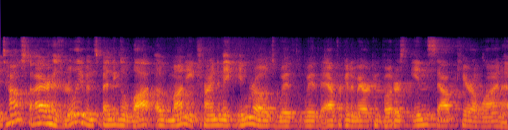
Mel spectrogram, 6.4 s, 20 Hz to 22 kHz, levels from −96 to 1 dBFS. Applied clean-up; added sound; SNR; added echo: neural separator model SepFormer DNS4.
